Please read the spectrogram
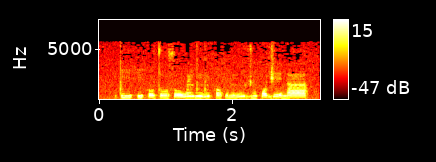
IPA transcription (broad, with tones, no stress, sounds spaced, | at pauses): t iː˧ h i˧ h o˨ t oː˨ s oː˧ w ɛ̃˦ d ĩ˦˨ d ĩ˦ h ɔ˨ f ɨ˨ n ĩ˨˦ ŋ u˦ d͡ʒ ũ˨ f ɔ˧ d͡ʒ eː˦˨ n aː˦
